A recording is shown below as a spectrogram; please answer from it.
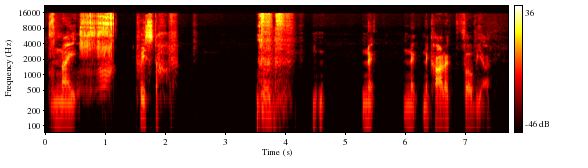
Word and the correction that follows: nyctophobia: How do you say nicotophobia? – Nyctophobia. – Oh no, I got it wrong. – Got it wrong. – Nyctophobia.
